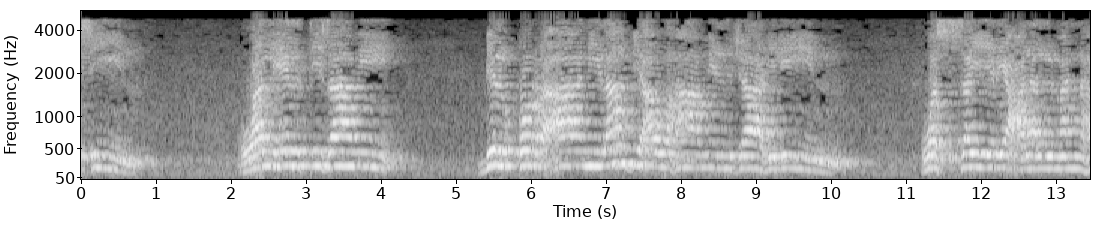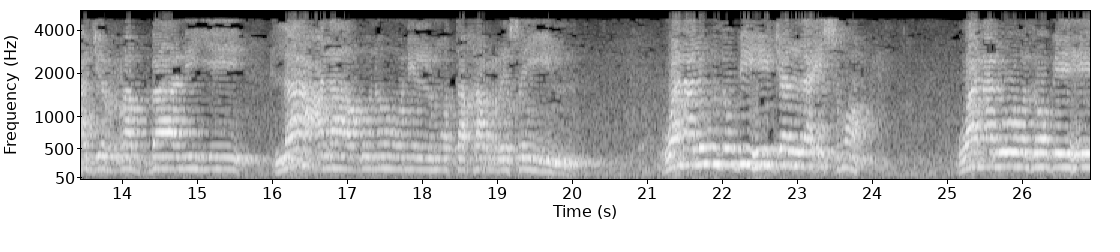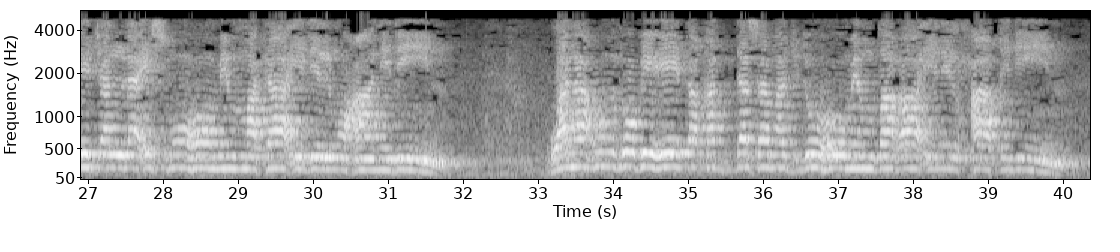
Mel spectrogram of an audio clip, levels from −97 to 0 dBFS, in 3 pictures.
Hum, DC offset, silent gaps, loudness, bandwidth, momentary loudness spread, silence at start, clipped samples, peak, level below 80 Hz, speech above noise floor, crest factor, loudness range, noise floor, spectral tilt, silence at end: none; 0.2%; none; -10 LUFS; 5.4 kHz; 13 LU; 0 s; 0.6%; 0 dBFS; -44 dBFS; 23 dB; 10 dB; 4 LU; -33 dBFS; -7.5 dB/octave; 0 s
